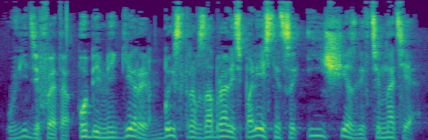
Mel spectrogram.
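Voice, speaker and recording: A man reading a horror tale in a measured, dramatic storytelling voice. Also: medium pitch, expressive, a little mellow, breathy edge. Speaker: audiobook narrator. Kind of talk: scripted dramatic narration.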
